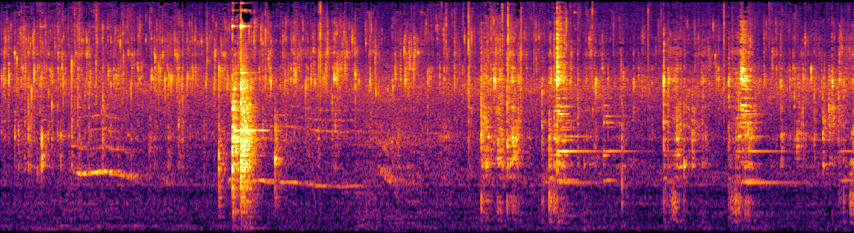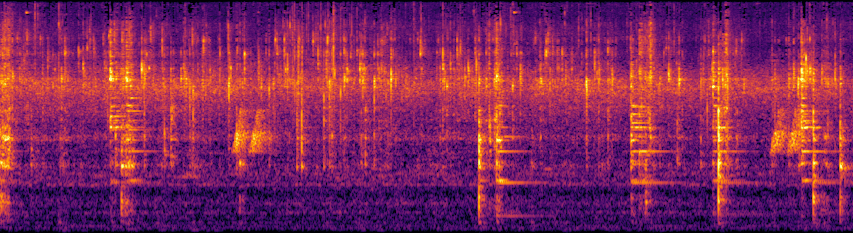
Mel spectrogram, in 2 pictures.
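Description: Coconut, raisins and almond slivers sizzling in hot ghee in an aluminium pot, frying crisp. A slotted spoon stirs them and scrapes and knocks against the pot every second or two, with one louder knock about three and a half seconds in.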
